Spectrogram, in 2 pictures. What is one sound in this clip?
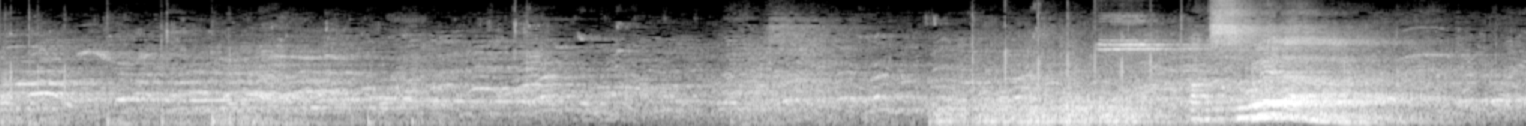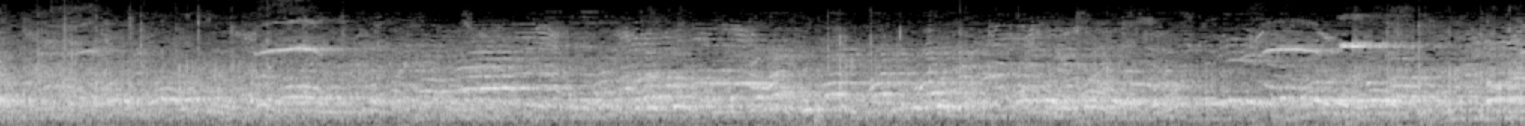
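A crowd in a large echoing hall cheers and murmurs.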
